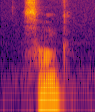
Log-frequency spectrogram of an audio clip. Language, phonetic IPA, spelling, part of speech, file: Polish, [sɔ̃ŋk], sąg, noun, LL-Q809 (pol)-sąg.wav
